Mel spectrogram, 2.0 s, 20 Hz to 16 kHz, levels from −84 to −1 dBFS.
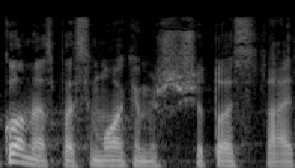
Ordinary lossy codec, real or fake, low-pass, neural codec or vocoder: MP3, 48 kbps; real; 10.8 kHz; none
